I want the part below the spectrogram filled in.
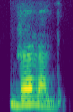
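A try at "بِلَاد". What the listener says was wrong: Bukan. Biladun. Ha, kalau balad nggak pakai alif. Kalau bilad pakai alif panjang.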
